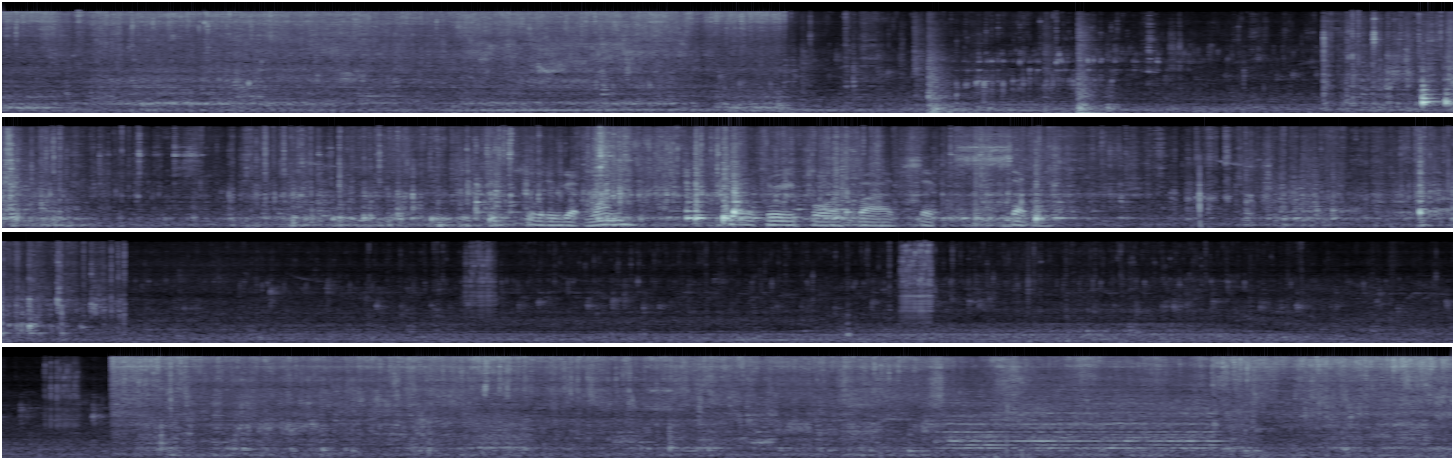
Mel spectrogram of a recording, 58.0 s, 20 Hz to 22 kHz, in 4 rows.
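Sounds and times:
water spraying into steel sink: 44.6s - 58.0s.

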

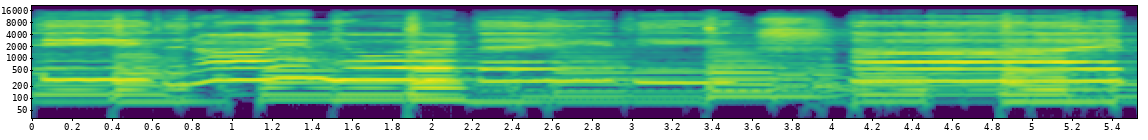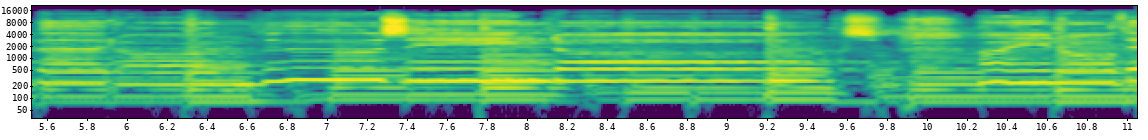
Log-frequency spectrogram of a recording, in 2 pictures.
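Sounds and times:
strummed electric guitar: 0.0s - 11.0s
woman singing: 0.0s - 11.0s
quick breath in: 3.6s - 4.1s, 9.8s - 10.3s.

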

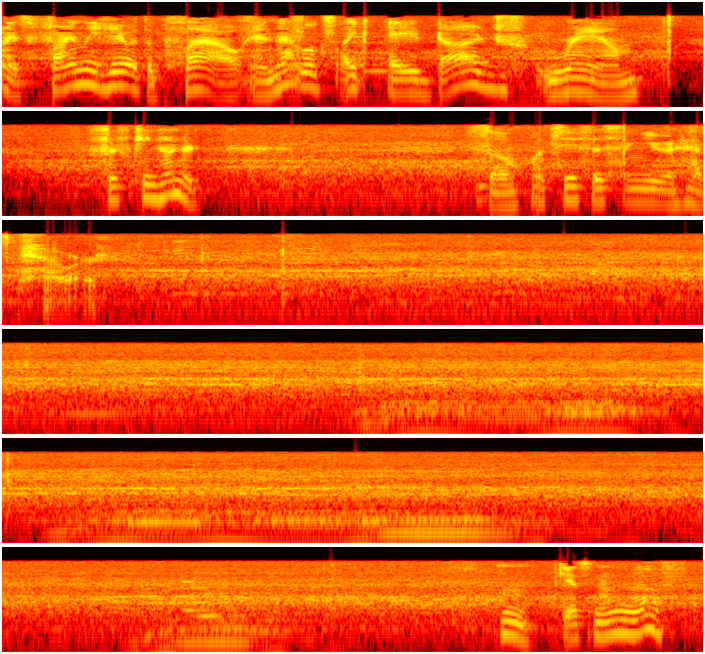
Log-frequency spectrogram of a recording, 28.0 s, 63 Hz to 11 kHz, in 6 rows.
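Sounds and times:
truck engine revving: 16.0s - 23.0s, 24.0s - 25.9s.

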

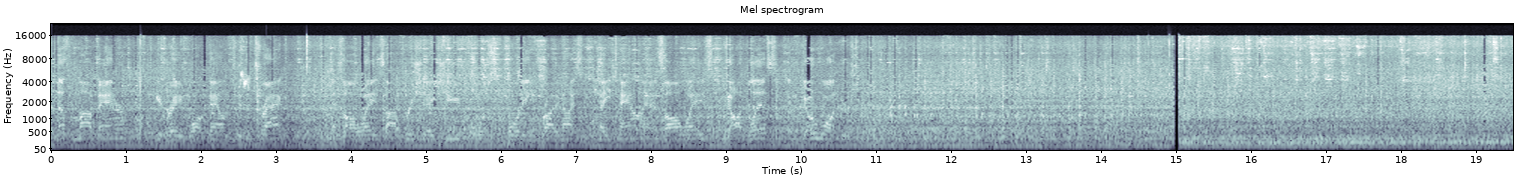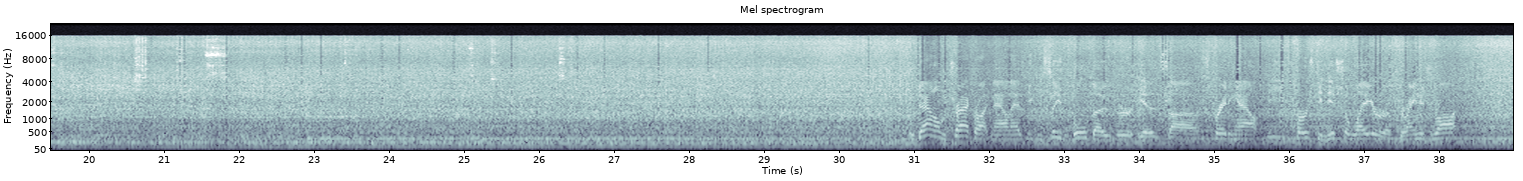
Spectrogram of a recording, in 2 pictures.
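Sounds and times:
track and stone clatter: 0.0s - 28.2s
bulldozer diesel engine running: 0.0s - 38.9s.

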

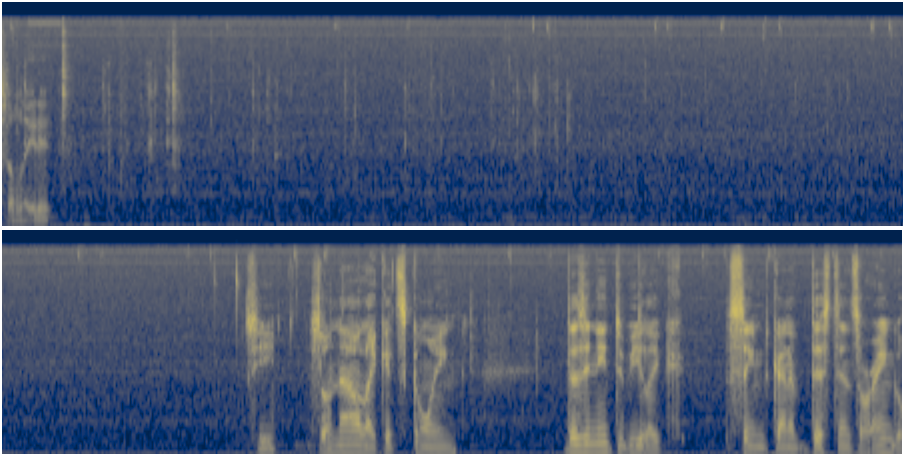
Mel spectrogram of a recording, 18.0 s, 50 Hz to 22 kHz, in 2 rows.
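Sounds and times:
steady low hum: 0.0s - 18.0s
computer keyboard clicks: 0.6s - 1.8s, 3.4s - 5.8s.

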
